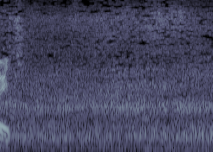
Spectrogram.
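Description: Steady road traffic on a city street: an even hiss of cars passing close by.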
